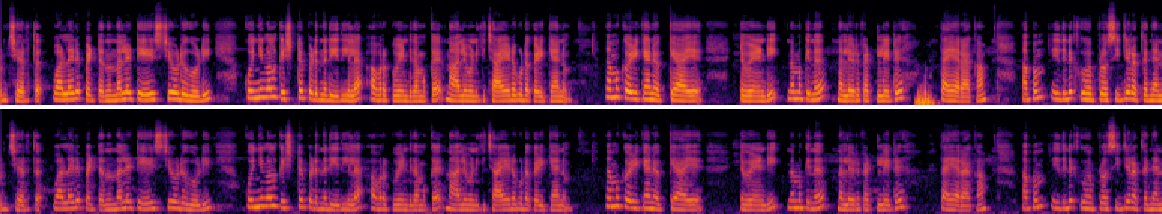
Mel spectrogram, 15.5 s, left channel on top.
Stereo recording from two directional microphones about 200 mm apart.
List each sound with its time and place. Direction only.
0.1 s speech: 40° left (ahead or behind)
